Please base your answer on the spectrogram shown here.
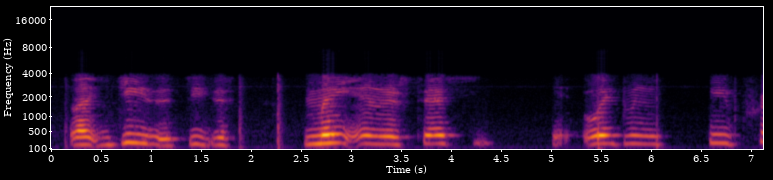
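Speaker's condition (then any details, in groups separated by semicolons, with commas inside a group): Cerebral palsy; from birth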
